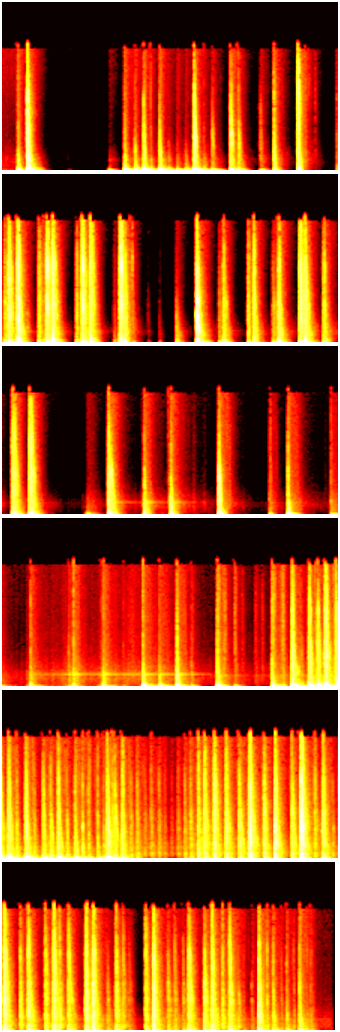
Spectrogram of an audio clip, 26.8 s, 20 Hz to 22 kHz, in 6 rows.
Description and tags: elastic foley 1 irakaz
Me plucking elastic
foley, elastic, pluck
